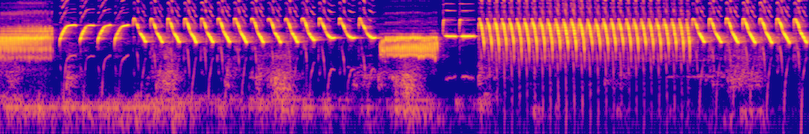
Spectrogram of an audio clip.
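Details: Long continuous canary master song for training: buzzy notes, a series of rising-then-falling whistled slurs, another harsh buzz, then a very rapid rolling trill and more sweeping whistles.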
